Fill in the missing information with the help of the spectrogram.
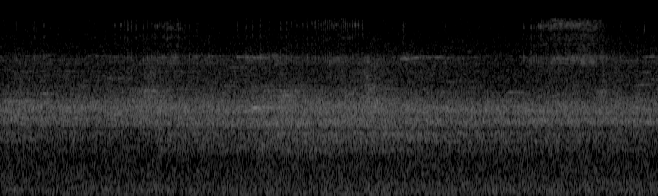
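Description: Spinning reel being wound steadily while a hooked asp is played on a bent rod: a continuous high whirring hiss.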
